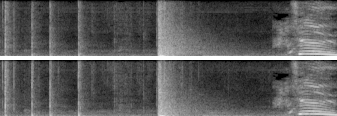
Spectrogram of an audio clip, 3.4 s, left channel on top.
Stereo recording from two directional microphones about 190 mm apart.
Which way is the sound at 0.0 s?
20° right (ahead or behind).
